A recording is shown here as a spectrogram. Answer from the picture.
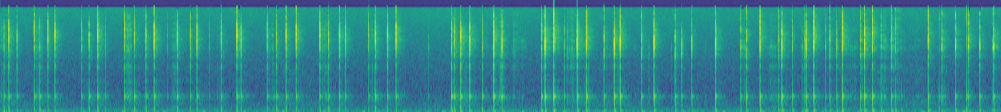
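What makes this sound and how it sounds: A palm-sized detangling hairbrush with a hollow, smooth blue plastic back shell is tapped and scratched with fingertips and nails. Dense, rapid, bright clicks and taps with a hollow mid-range tone are broken by soft scratchy rustles, and each hit dies away almost instantly.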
